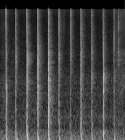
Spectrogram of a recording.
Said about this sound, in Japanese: 今日は拍手バージョンでいきます。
